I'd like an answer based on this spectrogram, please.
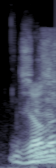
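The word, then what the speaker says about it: Xolo: Um, the dude from uh Cobra Kai, uh, how do you pronounce his name? Uh, Zolo Zolo.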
